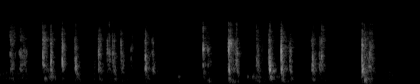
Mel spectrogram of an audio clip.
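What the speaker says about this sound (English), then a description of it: "we can actually now type in here" Fingers type on a computer keyboard in short bursts of crisp, close key clicks with brief pauses between groups, against a quiet background.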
